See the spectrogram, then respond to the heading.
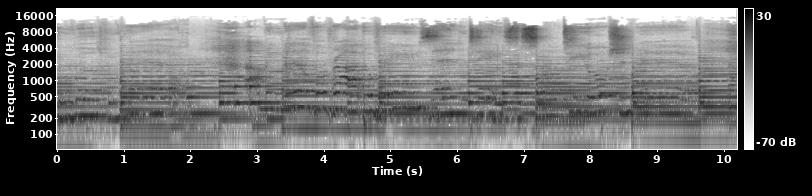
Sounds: Music, Female singing

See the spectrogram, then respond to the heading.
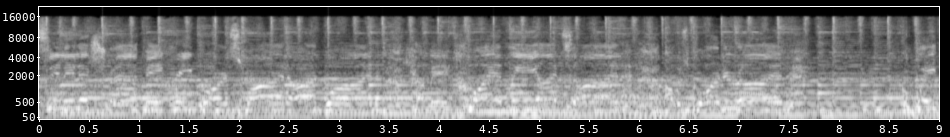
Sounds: Music

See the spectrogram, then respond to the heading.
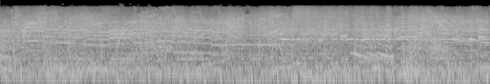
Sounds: Music

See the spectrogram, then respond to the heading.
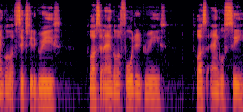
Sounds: Speech

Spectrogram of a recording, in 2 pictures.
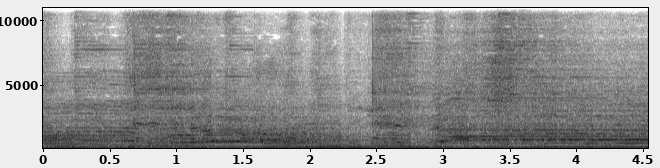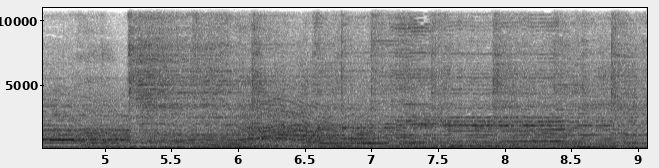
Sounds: Music

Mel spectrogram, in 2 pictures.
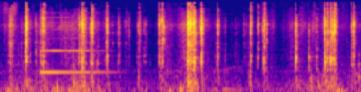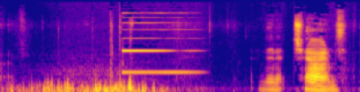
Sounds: Speech, Keys jangling, outside, urban or man-made

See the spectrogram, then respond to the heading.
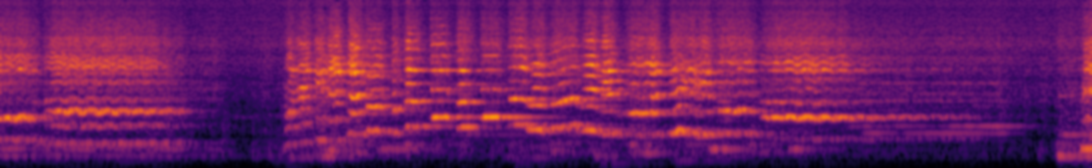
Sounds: Music

